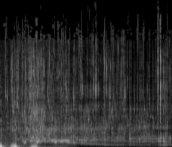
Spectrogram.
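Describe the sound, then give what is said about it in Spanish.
Water is poured for drinking in a steady trickle for a couple of seconds, preceded by a brief low clunk, with no talking over it. “Luis, tomamos un poquito de agua.”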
